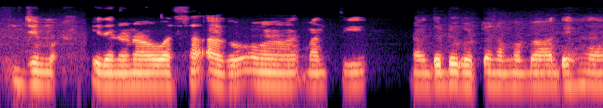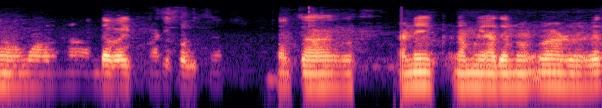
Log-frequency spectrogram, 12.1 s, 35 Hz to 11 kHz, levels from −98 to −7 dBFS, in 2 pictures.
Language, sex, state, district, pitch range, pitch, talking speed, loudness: Kannada, male, Karnataka, Dakshina Kannada, 115-120 Hz, 115 Hz, 70 wpm, -20 LUFS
